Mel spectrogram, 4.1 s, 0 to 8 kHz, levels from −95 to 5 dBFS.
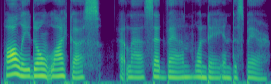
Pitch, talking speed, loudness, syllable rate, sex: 170 Hz, 175 wpm, -21 LUFS, 4.1 syllables/s, female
